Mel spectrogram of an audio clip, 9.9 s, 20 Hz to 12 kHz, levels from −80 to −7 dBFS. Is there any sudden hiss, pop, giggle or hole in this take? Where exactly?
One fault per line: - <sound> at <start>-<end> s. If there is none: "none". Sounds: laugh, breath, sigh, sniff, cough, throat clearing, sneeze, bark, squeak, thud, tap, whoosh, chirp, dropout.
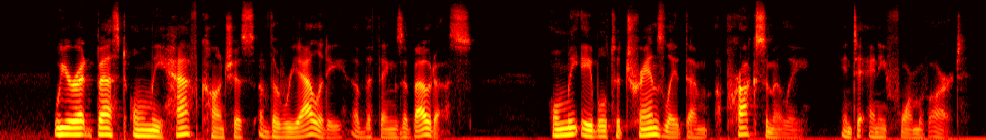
none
